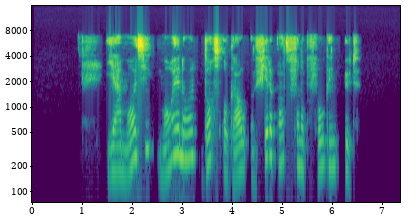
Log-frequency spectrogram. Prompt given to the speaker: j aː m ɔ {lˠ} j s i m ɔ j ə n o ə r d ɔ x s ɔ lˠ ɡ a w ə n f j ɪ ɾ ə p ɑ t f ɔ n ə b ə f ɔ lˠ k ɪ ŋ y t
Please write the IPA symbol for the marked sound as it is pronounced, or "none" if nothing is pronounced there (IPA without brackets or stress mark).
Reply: none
